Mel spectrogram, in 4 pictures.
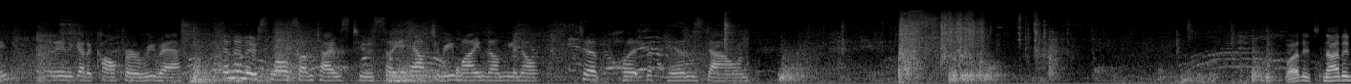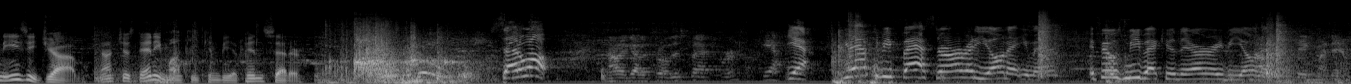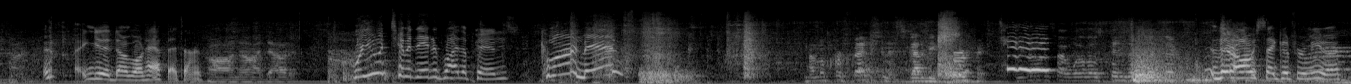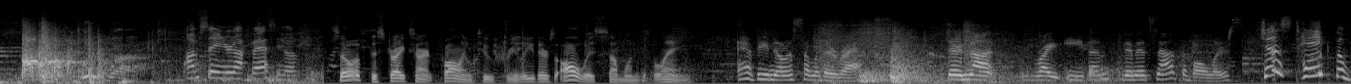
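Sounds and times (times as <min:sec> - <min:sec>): bowling pins crashing: 0:16.7 - 0:18.4, 0:40.3 - 0:43.8
bowling ball rolling on wooden lane: 0:38.3 - 0:43.8.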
